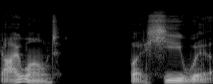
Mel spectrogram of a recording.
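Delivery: slow, dead-serious delivery. Telling a story, quoting a man who turns to the hotel guy, retelling a real serious reply. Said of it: "turns to him real serious and he's like".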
